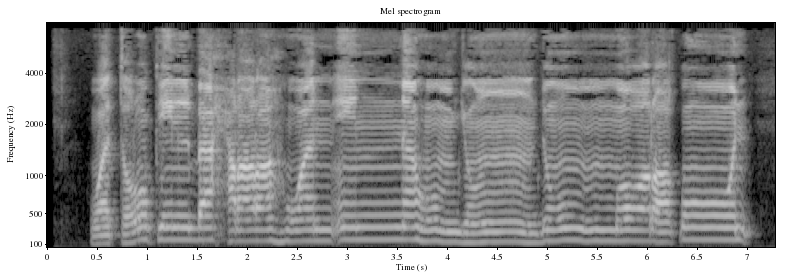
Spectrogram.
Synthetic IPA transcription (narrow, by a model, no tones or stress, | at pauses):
wat̪ɾʊkalbaħɾˤɑɾˤɑɦwanʔɪnːahʊmd͡ʒʊnd̪ʊːʊɣɾɑquːn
